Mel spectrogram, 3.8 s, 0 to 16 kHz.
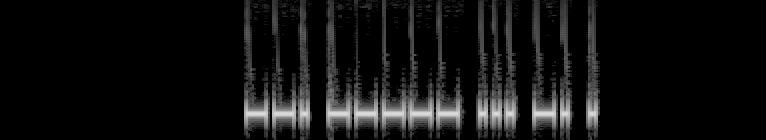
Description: Morse code, heard as a keyed tone, about 36 wpm, 700 Hz. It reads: G0SNE
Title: DXCC-100 Call Signs - 5 Characters - 35wpm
